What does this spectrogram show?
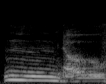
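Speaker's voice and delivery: usual speaking voice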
